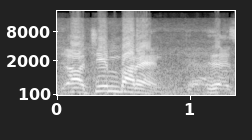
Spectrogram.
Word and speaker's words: Jimbaran: So Jimbaran.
